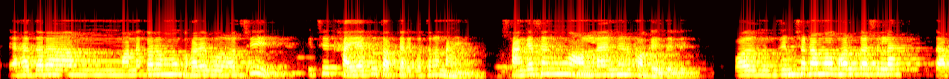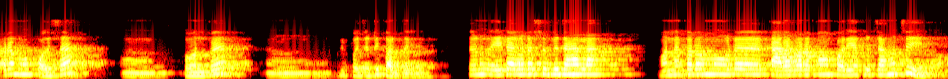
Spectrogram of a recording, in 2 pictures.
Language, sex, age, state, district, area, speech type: Odia, female, 45-60, Odisha, Khordha, rural, spontaneous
